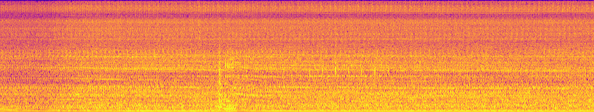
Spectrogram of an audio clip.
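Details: Honda Civic idling after a locked-up AC compressor was replaced, before refrigerant charge: steady, even idle hum with no knocks or rattles; engine runs normally, though the new compressor clutch then fails to engage.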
